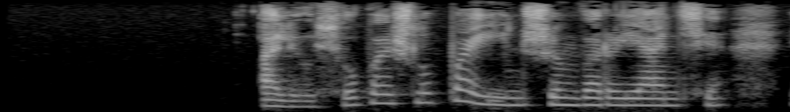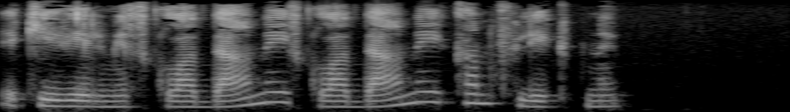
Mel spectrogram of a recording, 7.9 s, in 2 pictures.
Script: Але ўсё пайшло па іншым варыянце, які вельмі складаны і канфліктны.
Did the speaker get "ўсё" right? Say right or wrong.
right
